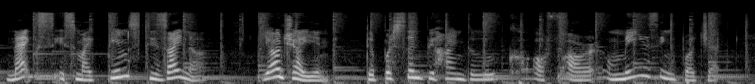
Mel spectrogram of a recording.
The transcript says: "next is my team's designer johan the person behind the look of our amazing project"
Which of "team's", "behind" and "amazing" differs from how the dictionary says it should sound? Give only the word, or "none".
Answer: team's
